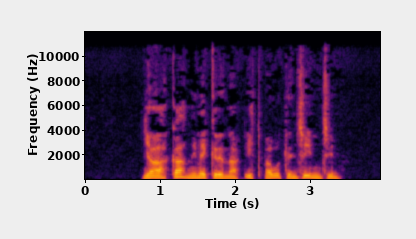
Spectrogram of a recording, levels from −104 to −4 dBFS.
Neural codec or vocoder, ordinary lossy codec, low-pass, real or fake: vocoder, 24 kHz, 100 mel bands, Vocos; AAC, 48 kbps; 10.8 kHz; fake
